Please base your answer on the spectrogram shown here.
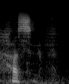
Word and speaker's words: housewife: 143 from here and housewife is pronounced hussif which is how I'll pronounce it 143 lo as a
